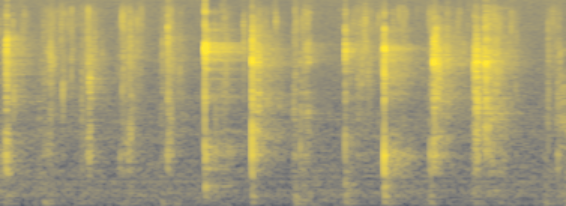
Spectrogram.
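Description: A spoon stirs banana fry batter mixed with ground cardamom in a bowl, giving a run of light, irregular clicks and taps against the bowl.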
